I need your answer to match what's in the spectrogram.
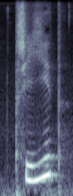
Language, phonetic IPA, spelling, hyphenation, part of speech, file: Czech, [ˈpr̝̊ɪjiːt], přijít, při‧jít, verb, Cs-přijít.ogg
- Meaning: 1. to reach a place by walking; to come (on foot) 2. to lose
